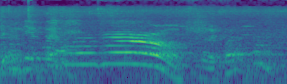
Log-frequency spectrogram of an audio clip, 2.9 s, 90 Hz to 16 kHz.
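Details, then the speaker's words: Newborn girl's first thin, rising and falling cry moments after an unexpected C-section delivery following 60+ hours of labor, after a worrying silence; soft adult voices in the room; newborn cry. "And then I remember finally hearing her cry, which was just the sweetest."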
